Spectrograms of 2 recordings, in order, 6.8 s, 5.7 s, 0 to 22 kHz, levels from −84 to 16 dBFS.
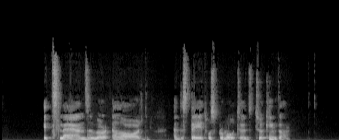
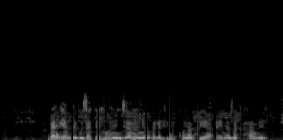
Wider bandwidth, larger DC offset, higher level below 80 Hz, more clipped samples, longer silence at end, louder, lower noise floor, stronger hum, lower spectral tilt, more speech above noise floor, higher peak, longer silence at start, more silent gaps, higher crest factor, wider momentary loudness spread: first, 15.5 kHz vs 7.2 kHz; neither; first, -60 dBFS vs -70 dBFS; neither; first, 1 s vs 0.35 s; first, -15 LUFS vs -32 LUFS; first, -63 dBFS vs -57 dBFS; neither; about the same, -4 dB/octave vs -5 dB/octave; first, 48 dB vs 26 dB; first, 0 dBFS vs -16 dBFS; about the same, 0.85 s vs 0.95 s; neither; about the same, 16 dB vs 16 dB; about the same, 10 LU vs 10 LU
